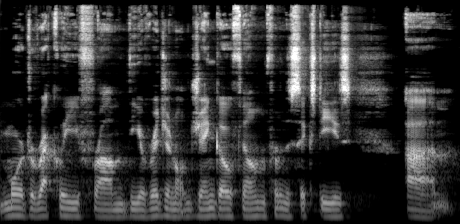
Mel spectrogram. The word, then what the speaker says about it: Django: uh jamie foxx says the d is silent he's like i know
